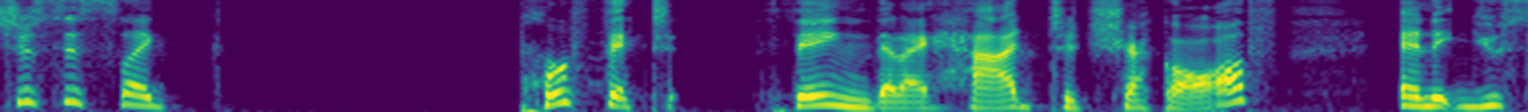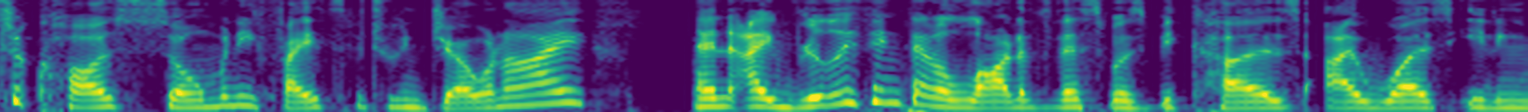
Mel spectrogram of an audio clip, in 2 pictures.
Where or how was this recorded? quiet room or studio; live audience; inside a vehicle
quiet room or studio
